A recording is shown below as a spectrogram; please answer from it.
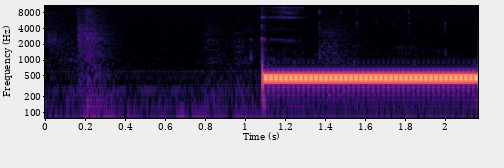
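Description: Call-progress beep of a TextNow internet phone call, played through the computer: one steady tone that starts about a second in and lasts just over a second, the sign that the call is going through.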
